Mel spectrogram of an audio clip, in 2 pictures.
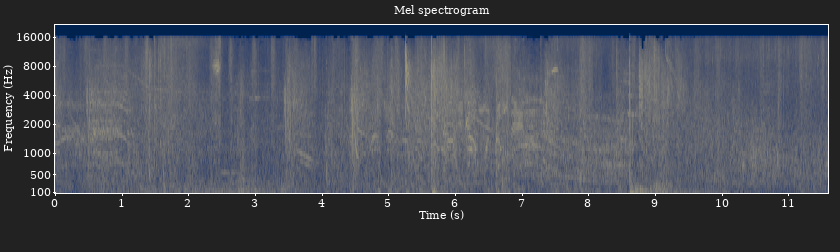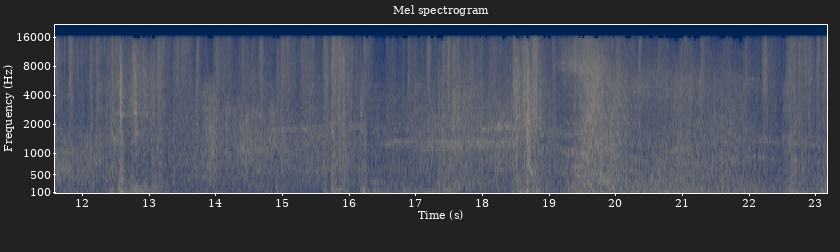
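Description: Blaster rifles fire in sharp bursts.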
